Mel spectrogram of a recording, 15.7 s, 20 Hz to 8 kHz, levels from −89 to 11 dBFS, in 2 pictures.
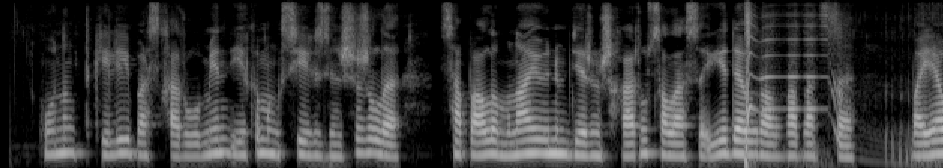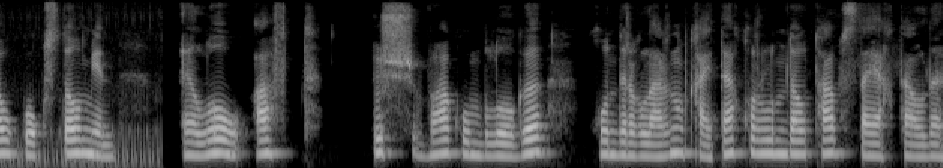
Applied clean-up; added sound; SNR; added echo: neural mask model RNNoise.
